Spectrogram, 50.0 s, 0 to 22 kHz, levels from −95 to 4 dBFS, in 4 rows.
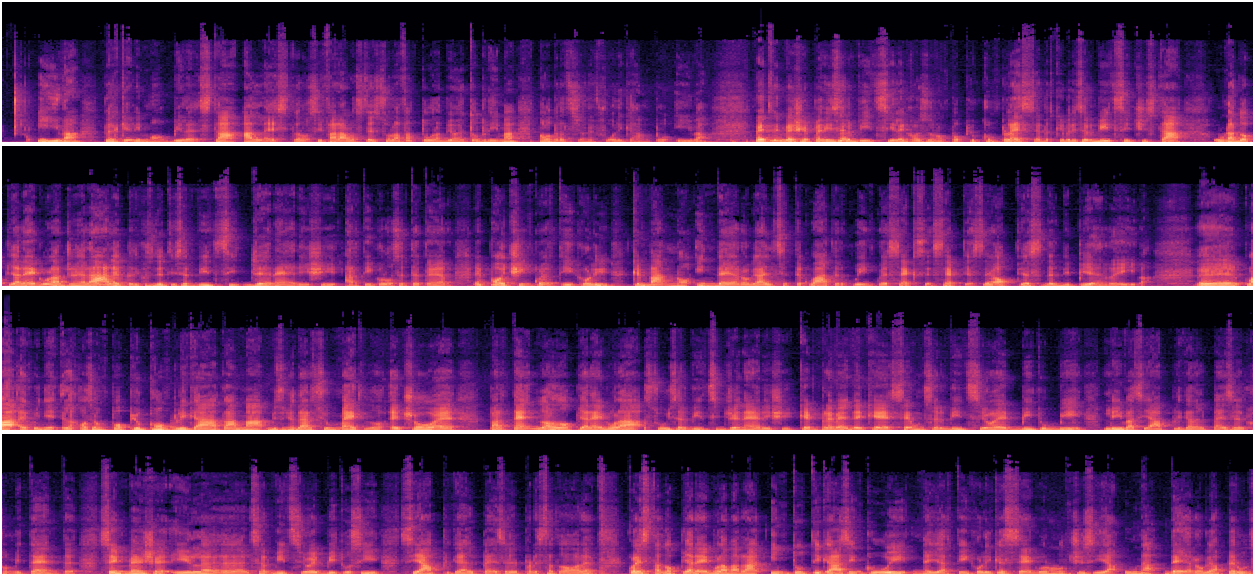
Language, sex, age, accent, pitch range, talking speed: Italian, male, 50-69, native, 125-165 Hz, 180 wpm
